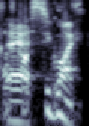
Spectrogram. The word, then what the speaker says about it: Sigouin: So, ladies and gentlemen, we have on the show, and let me know if I'm pronouncing it correctly, Maxime Sigouin, is it correct? That's close, Sigouin.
